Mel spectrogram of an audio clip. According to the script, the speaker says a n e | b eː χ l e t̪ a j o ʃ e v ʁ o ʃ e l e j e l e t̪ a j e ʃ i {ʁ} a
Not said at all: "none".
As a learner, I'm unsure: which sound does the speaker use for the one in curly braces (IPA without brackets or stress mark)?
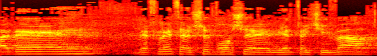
v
